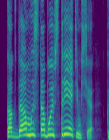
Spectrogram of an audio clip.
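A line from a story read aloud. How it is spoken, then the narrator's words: Shouted. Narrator (Russian): крикнул Эдик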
